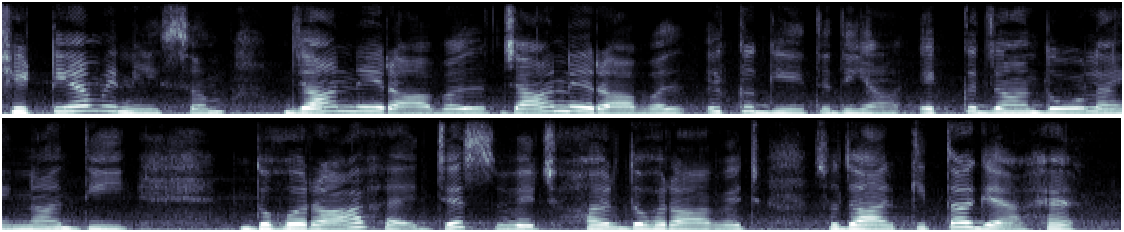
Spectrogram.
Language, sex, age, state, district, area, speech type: Punjabi, female, 18-30, Punjab, Kapurthala, urban, read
